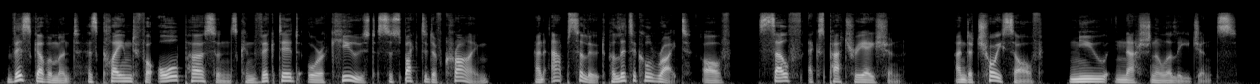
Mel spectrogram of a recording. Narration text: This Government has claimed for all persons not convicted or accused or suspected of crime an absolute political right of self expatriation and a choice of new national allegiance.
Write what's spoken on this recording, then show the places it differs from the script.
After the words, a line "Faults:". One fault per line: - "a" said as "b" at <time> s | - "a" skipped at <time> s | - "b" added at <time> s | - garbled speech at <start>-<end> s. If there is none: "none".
This Government has claimed for all persons convicted or accused suspected of crime an absolute political right of self expatriation and a choice of new national allegiance.
Faults:
- "not" skipped at 2.4 s
- "or" skipped at 3.8 s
